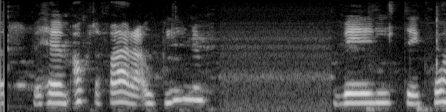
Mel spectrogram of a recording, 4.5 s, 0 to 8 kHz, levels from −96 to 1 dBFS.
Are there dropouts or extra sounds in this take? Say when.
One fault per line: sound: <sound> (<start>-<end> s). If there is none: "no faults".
no faults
